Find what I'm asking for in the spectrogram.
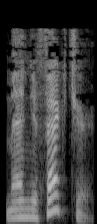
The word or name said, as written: manufacture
